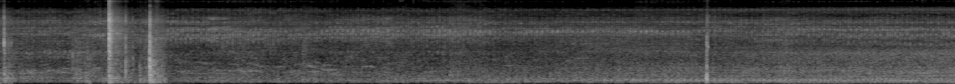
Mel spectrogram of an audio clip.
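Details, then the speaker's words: Semi-automatic twin-tub washer, spin-dry tub: quiet at first, then a rapid steady knock about three per second once the lid closes. Internal noise caused by a loose shock absorber that is missing its screw. "Cuando la cierro, comienza a pegar. Mira lo que encontré. Ahí no tiene el tornillo, el amortiguador."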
